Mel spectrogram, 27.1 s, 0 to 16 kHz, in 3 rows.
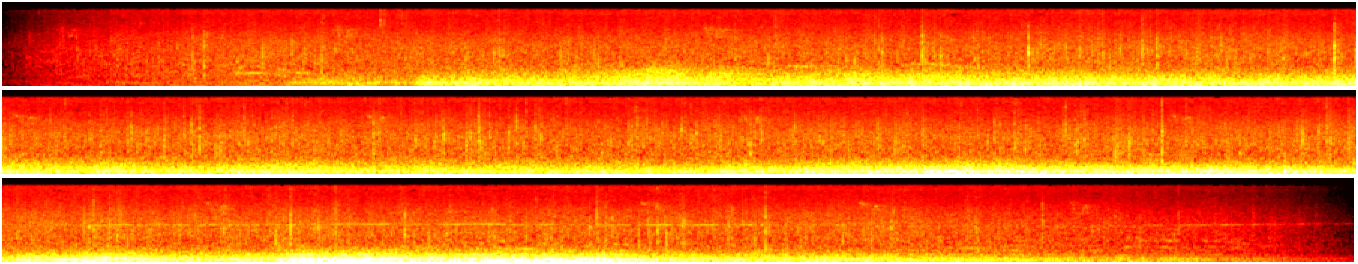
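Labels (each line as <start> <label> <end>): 0.0 Constant rain outdoors. 27.1
2.7 Thunder gradually increases in intensity outdoors. 24.6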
